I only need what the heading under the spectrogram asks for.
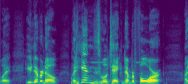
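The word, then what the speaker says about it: Hinze: to be uh hinge you're calling h-i-n-z-e hens yeah I went to school with Phil Hines he spent it the same way he said it the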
